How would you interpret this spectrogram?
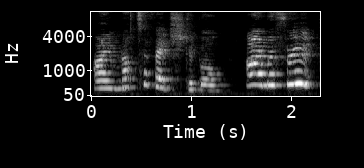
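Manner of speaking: loud, rising to high pedantic voice; high loud correction; know-it-all tomato. Acted. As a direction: correct them proudly. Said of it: "said Tomato".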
